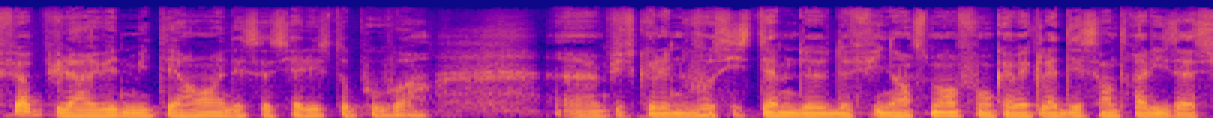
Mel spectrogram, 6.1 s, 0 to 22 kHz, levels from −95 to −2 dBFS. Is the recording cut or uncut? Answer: uncut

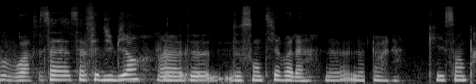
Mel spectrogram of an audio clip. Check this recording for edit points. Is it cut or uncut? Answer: cut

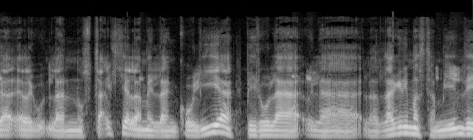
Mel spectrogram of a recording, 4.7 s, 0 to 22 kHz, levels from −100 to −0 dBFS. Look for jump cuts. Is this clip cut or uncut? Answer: cut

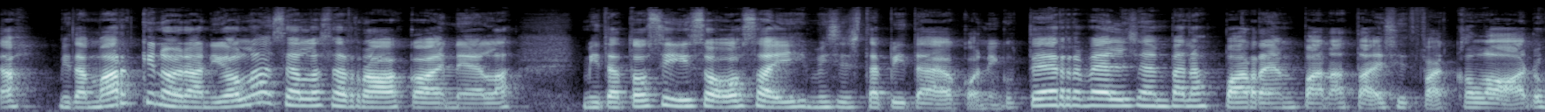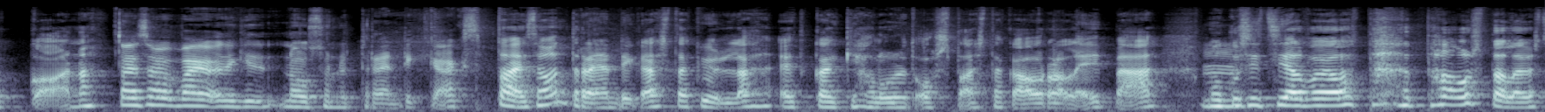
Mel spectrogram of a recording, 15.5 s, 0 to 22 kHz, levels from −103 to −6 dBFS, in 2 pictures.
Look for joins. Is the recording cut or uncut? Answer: uncut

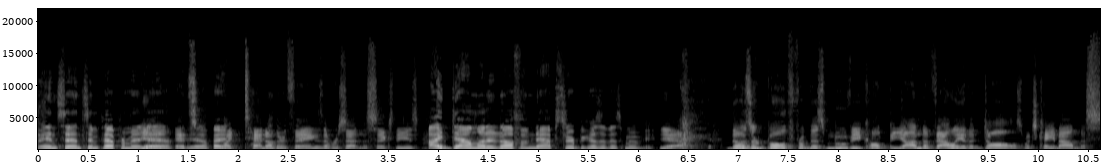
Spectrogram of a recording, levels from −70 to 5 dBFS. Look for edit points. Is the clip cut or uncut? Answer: cut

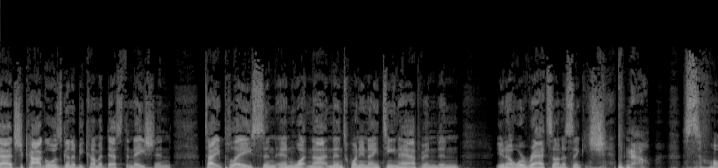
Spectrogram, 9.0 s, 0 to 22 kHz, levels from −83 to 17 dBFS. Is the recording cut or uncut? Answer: uncut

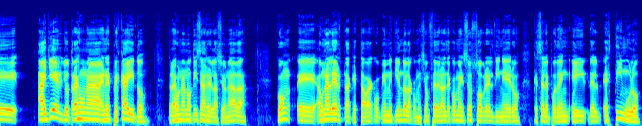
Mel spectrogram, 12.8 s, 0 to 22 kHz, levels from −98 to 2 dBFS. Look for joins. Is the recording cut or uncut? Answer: cut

